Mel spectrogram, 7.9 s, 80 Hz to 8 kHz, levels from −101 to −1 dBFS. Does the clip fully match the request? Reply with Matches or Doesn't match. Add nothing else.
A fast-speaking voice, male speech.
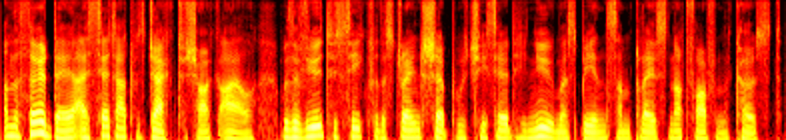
Matches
